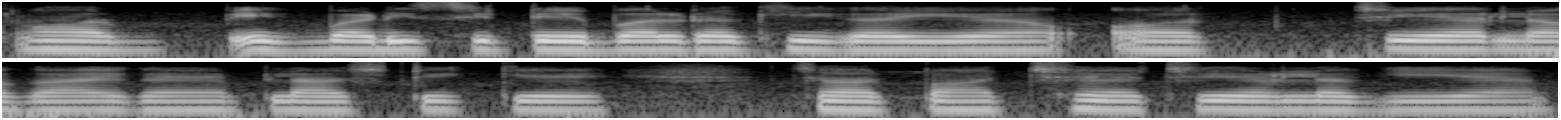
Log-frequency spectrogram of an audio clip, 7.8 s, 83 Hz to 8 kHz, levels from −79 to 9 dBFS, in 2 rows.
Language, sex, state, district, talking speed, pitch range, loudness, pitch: Hindi, female, Chhattisgarh, Raipur, 155 wpm, 165-170 Hz, -15 LUFS, 165 Hz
